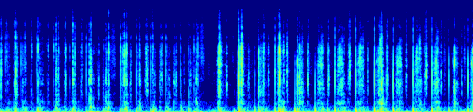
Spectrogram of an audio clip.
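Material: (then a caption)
Cardboard. A small stylus scratches the black coating off a flat, thin cardboard scratch-off jigsaw puzzle. Rapid, dense scratching strokes with bright, crisp edges run steadily over a constant low hum, each stroke dying away almost instantly.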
